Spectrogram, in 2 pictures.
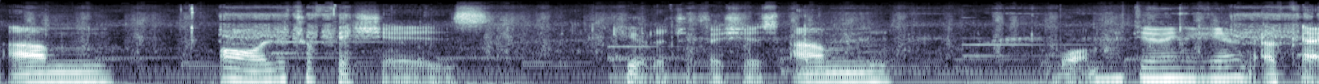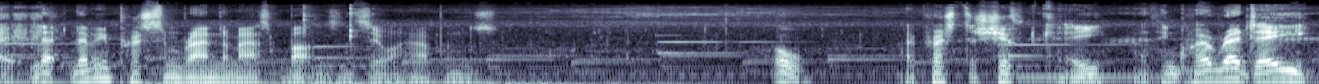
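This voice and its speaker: British guy rambling over a video game, wry, lowish voice, music going behind him. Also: big pitch swings, unhurried. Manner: wry, rambling, self-interrupting. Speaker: gamer commentating. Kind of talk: casual let's play commentary.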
